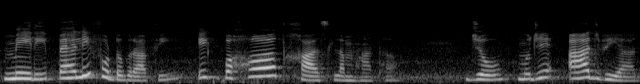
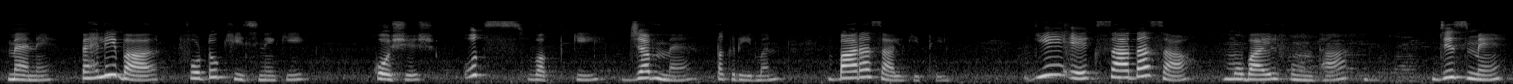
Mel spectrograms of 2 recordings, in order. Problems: constant background noise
